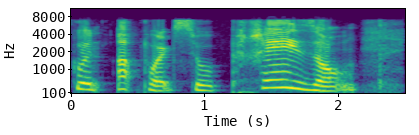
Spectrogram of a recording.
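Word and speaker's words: présent: it's going upwards so presong and the t at the end is silent okay so present and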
